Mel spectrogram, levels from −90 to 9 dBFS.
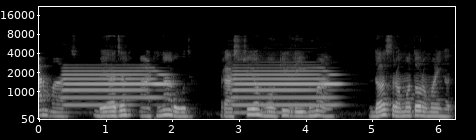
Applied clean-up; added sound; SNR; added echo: classical method log-MMSE.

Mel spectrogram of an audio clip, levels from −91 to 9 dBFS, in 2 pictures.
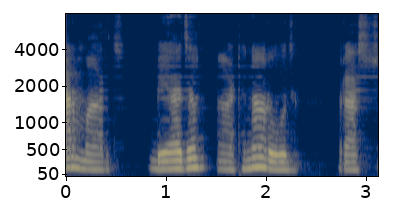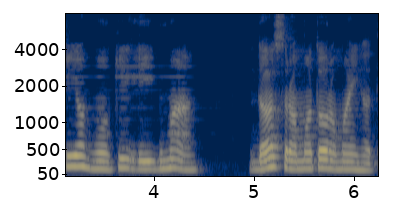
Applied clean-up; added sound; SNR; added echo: neural mask model DeepFilterNet 3.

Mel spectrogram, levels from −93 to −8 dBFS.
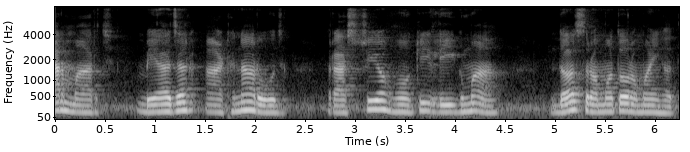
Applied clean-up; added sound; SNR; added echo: none; none; none; none.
